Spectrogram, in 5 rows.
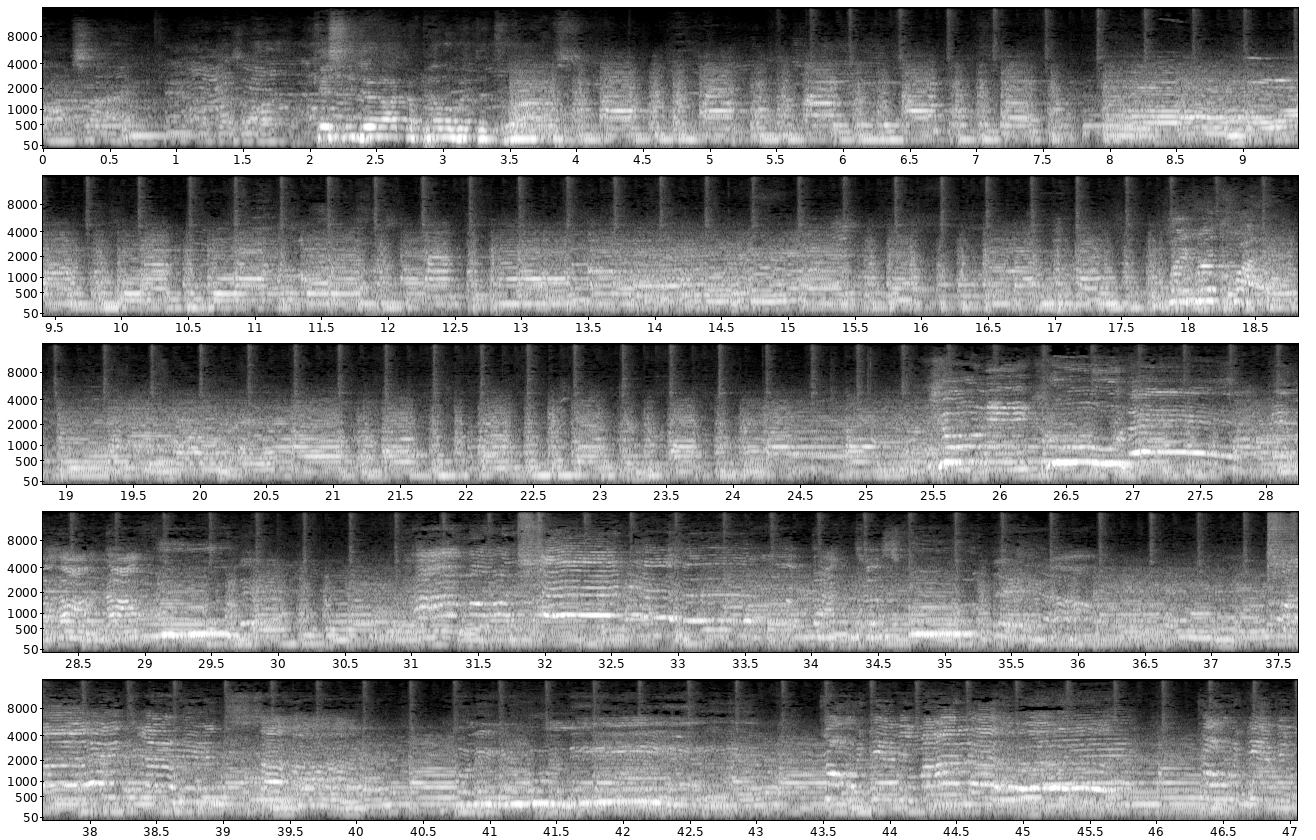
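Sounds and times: rock band playing: 2.1 - 47.0
woman singing: 25.4 - 30.2, 30.9 - 36.2, 37.4 - 47.0.

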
